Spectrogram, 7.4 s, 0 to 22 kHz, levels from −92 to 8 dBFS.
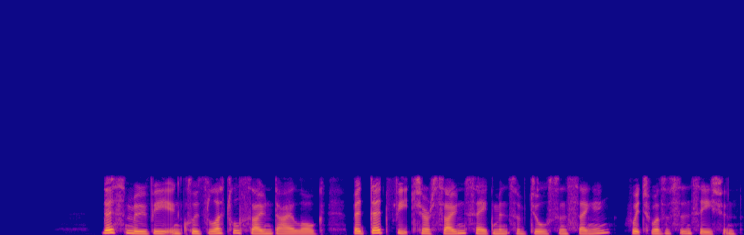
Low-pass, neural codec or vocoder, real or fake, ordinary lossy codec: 5.4 kHz; none; real; none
